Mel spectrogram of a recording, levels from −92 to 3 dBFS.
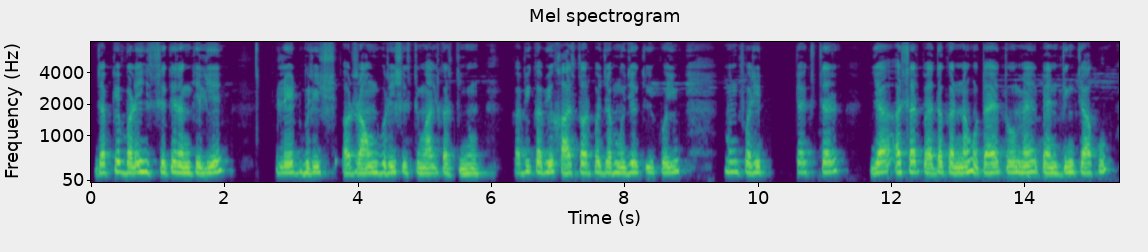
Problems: constant background noise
